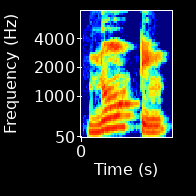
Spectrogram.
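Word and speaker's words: knotting: चीज याद रखनी है अगर आपको एन से पहले के लिखा मिले तो तो हम लोग के का उच्चारण नहीं करते। हम लोग के के बाद का उच्चारण करते हैं। तो पूरी मीनिंग क्या बनी? नो। डबल टी इसे क्या पढ़ेंगे? टा। और आगे लिखा है आई एन जी नॉटिंग।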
